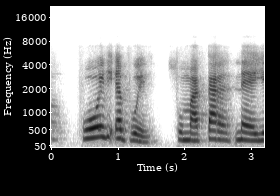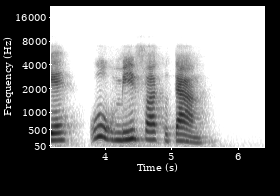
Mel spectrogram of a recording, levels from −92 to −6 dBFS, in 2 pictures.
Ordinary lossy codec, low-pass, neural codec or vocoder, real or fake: Opus, 16 kbps; 7.2 kHz; codec, 16 kHz, about 1 kbps, DyCAST, with the encoder's durations; fake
